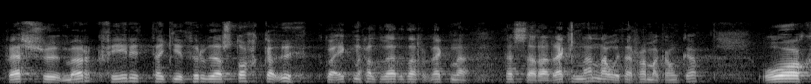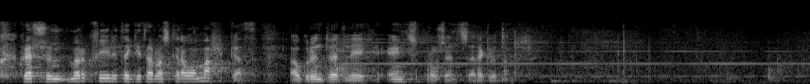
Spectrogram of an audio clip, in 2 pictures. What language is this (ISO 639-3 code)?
isl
